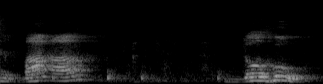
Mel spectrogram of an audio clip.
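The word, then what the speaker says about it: بعده: will be pronounced as ba'a dohu. When you combine a noun and a pronoun, then this ba'adun is pronounced as ba'adu.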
